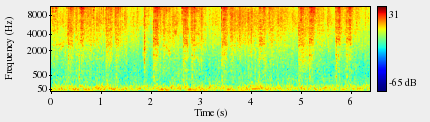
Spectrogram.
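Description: Gunfire and impacts crack rapidly.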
